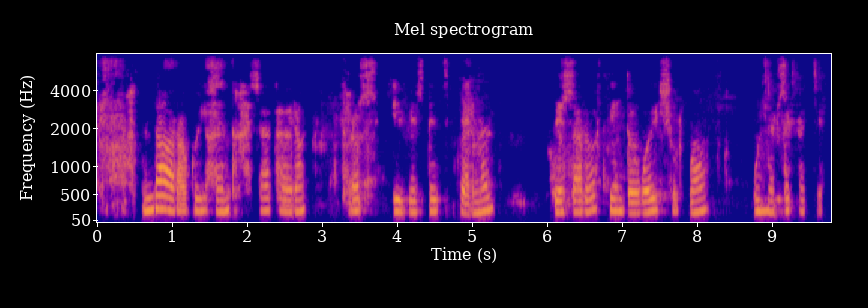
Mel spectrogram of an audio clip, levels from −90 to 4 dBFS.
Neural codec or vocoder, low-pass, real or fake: codec, 16 kHz, 16 kbps, FreqCodec, smaller model; 7.2 kHz; fake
